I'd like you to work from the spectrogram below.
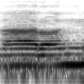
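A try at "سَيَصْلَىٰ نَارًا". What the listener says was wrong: Nah-nya panjang. ronnya jadi ikhfa rong.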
